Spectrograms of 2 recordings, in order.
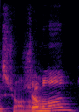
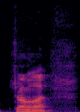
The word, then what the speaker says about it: Shyamalan: How do you pronounce him? I say Shyamalan. – Shyamalan.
